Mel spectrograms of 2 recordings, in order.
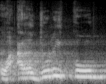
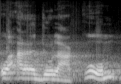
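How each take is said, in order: First: The vowel after arjul is an i sound. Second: The vowel after arjul is an a sound. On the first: The feet are only to be wiped. "Kalau dibaca kasroh, kakinya diusap" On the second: The feet are to be washed. "Kalau dibaca fathah, kakinya dibasuh"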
